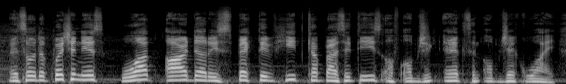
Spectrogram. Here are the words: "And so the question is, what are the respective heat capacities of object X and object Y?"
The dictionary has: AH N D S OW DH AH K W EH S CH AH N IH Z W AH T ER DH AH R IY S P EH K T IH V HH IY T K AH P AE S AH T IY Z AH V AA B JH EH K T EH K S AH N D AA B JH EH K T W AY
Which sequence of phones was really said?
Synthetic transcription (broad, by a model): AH N S OW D AH K W EH S CH AH N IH S W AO T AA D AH R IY S P EH K T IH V HH IY T K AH P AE S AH T IY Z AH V AA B JH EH K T EH K S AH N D AA B JH EH K T W AY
